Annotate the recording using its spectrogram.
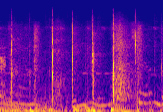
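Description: Two people playing a hand-clapping game, palms slapping together in a quick, uneven run of sharp claps, over background music.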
